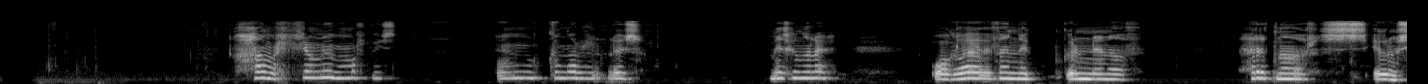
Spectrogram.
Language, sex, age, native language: Icelandic, male, 20-29, Icelandic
